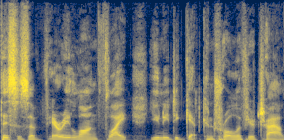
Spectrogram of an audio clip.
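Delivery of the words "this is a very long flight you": plain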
